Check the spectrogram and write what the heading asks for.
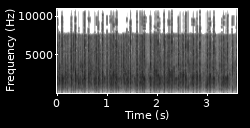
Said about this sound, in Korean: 여러분 또 칭찬 박수로 우리의 사랑을 이렇게 전달해 주시면 좋겠습니다.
